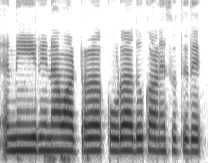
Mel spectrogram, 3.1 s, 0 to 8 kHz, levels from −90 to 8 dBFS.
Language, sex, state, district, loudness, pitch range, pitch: Kannada, female, Karnataka, Bidar, -14 LUFS, 230-235 Hz, 235 Hz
